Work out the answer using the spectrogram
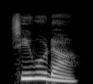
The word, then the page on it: ಚಿವುಡಾ: civuḍā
